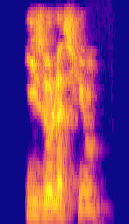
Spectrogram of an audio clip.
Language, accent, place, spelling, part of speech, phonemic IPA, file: French, France, Lyon, isolation, noun, /i.zɔ.la.sjɔ̃/, LL-Q150 (fra)-isolation.wav
- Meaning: 1. isolation; insulation 2. isolation (low number of morphemes per word on average) 3. isolation (a Freudian defense mechanism)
